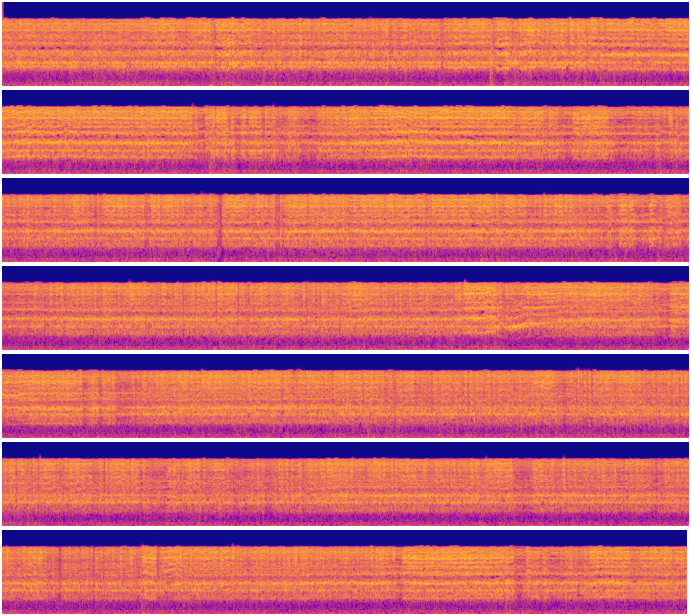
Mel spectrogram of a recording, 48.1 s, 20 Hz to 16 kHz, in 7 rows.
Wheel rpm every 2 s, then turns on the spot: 230, 230, 230, 210, 200, 200, 200, 200, 200, 200, 200, 190, 190, 180, 180, 180, 180, 180, 180, 180, 190, 190, 190, 200.
none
